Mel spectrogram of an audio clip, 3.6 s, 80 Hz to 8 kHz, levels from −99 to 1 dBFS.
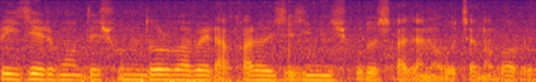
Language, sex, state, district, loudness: Bengali, female, West Bengal, North 24 Parganas, -18 LUFS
